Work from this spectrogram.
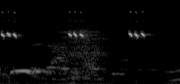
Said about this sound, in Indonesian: suara jangkrik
